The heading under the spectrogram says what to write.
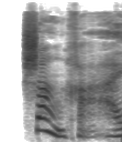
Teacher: So that's a fourth and a third.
